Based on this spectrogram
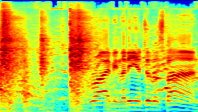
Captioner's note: body thudding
